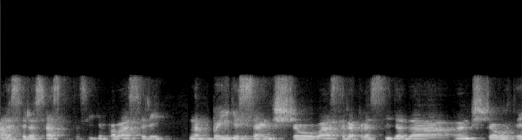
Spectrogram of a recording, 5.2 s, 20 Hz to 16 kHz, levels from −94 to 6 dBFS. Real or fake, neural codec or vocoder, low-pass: real; none; 7.2 kHz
